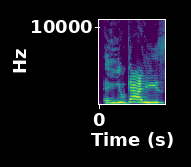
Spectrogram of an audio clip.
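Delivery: high, loud put-on New York accent, "guys" stretched. Asked what accent it is, answering in a put-on New York-ish accent. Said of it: "Was that like New York?".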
